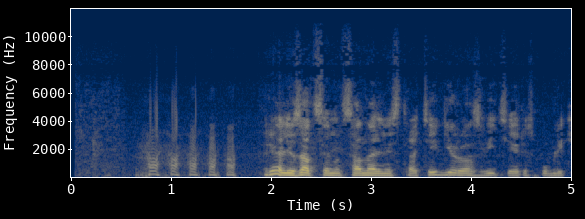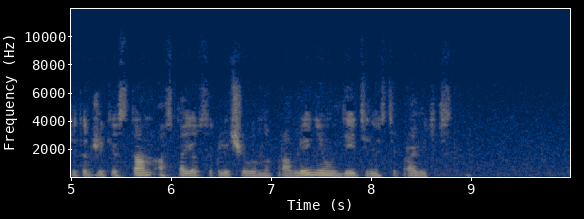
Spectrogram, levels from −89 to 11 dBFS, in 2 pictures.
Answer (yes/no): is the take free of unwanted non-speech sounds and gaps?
no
